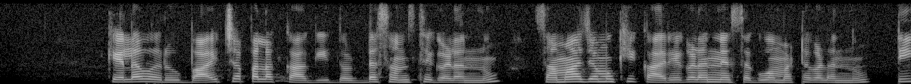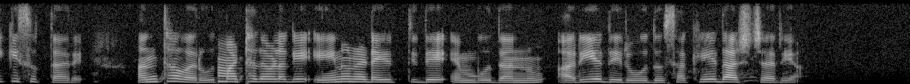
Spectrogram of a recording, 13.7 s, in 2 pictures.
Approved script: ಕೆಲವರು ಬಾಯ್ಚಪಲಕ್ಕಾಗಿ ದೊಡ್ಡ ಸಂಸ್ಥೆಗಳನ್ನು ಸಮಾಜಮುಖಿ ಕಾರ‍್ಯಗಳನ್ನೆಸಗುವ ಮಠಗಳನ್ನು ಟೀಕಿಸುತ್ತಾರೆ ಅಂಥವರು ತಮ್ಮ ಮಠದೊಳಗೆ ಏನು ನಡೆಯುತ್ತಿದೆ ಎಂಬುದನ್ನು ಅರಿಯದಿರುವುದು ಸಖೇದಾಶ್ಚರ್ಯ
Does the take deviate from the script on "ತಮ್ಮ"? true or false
true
